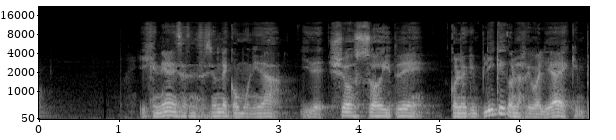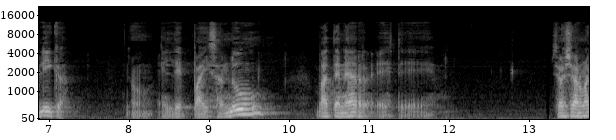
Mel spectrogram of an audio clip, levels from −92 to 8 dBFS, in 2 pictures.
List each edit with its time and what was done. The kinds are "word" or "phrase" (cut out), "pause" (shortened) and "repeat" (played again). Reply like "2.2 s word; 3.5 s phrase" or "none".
5.0 s pause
